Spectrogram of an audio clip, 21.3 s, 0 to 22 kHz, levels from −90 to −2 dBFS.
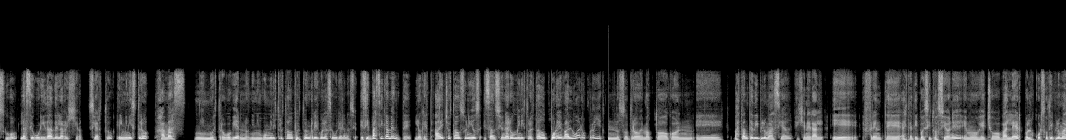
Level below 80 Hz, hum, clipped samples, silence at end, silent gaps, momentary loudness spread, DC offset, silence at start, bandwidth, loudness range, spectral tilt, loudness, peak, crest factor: -44 dBFS; none; under 0.1%; 0 s; none; 6 LU; under 0.1%; 0 s; 11.5 kHz; 2 LU; -5.5 dB/octave; -20 LUFS; -2 dBFS; 18 dB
